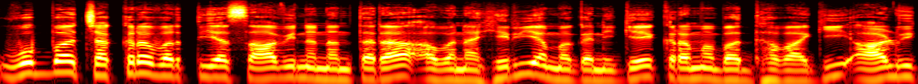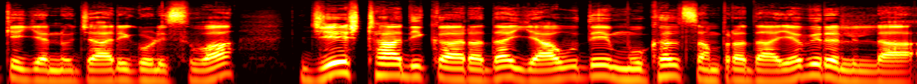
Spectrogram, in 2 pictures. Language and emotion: Kannada, neutral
